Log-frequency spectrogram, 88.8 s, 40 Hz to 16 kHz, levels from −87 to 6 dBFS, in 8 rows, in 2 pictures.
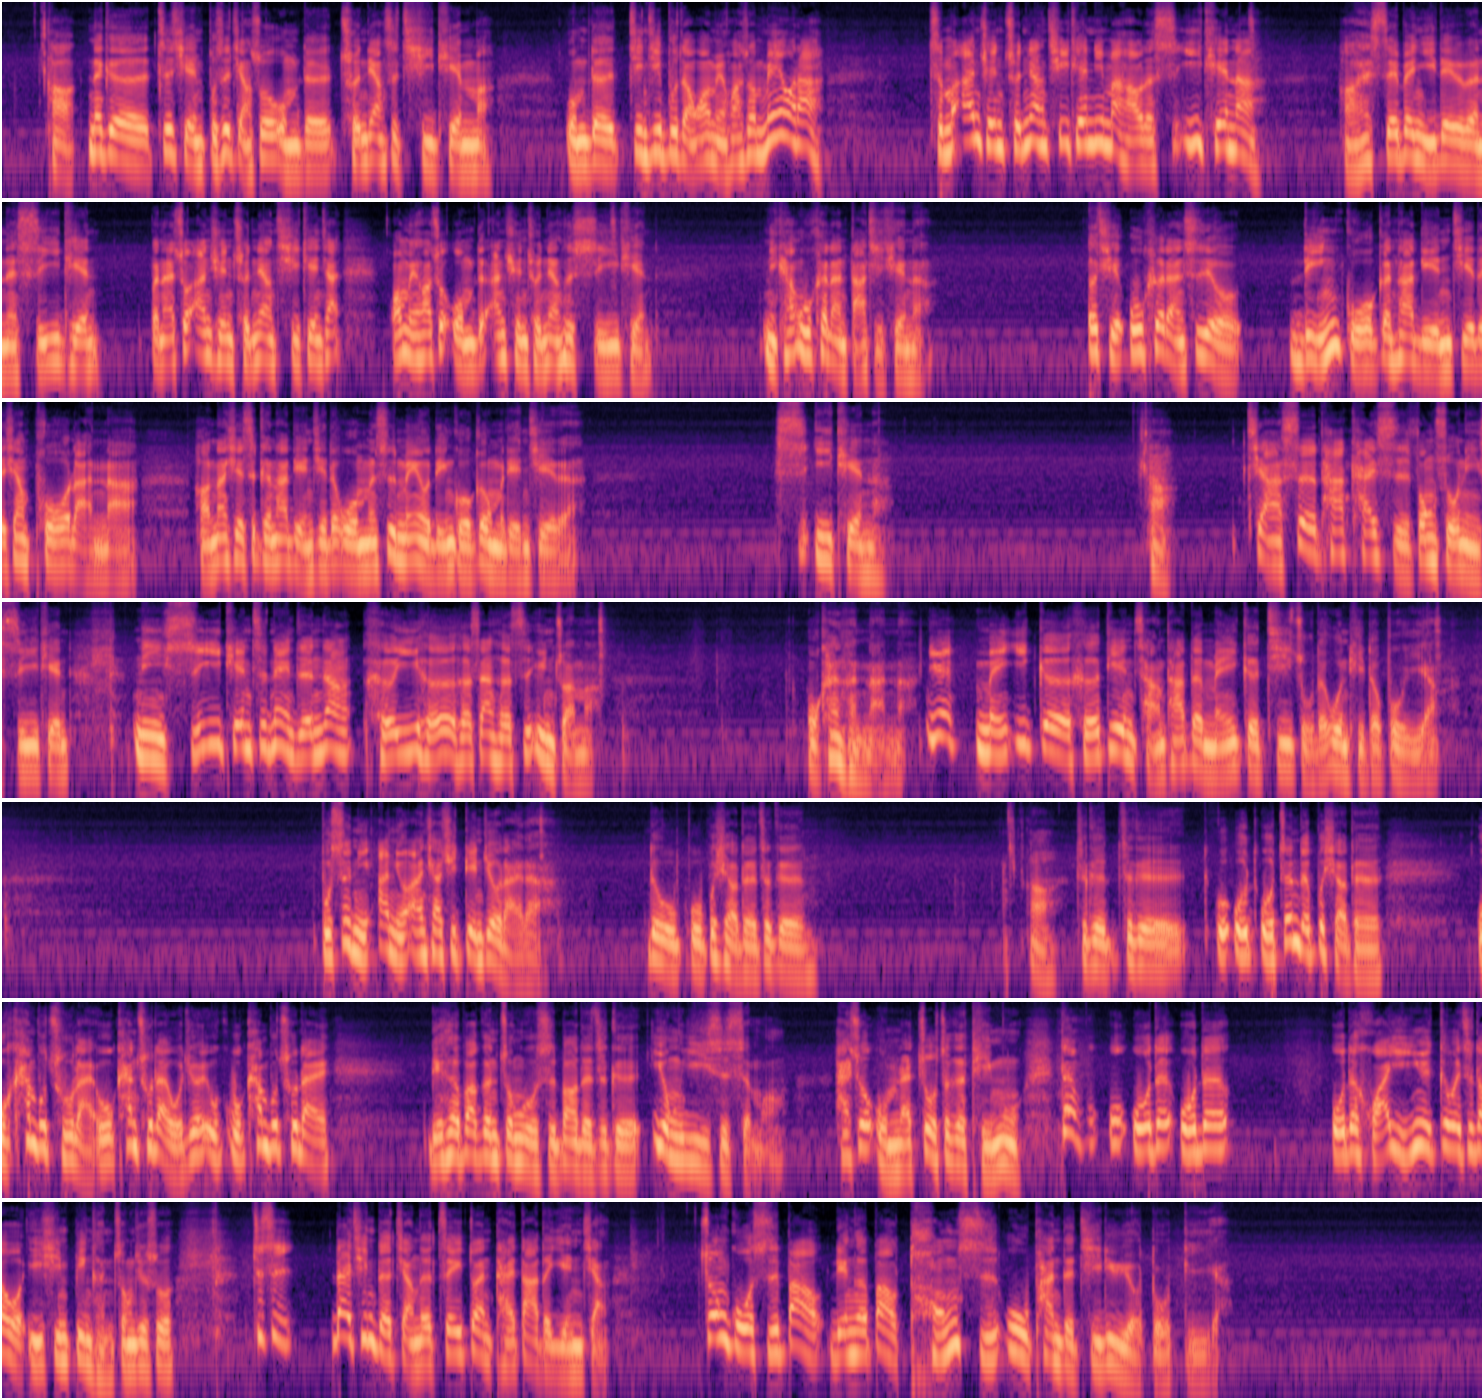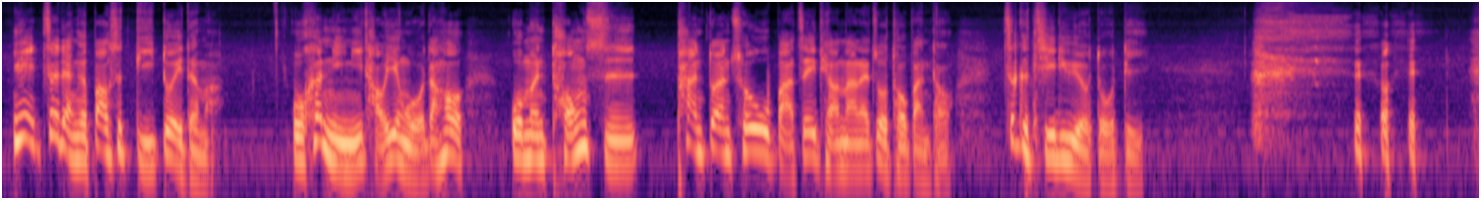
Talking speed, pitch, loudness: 255 characters per minute, 120 Hz, -14 LUFS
